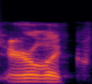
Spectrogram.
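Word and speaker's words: Ehrlich: the upper left the you actually pronounce that er so its Erlich preserve and then you can't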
